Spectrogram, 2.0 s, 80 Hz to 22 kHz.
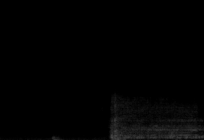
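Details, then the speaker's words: Brunt Blind Engine motorized blind opener, specified to lift 15 pounds: a faint click, then a louder, strained whirring that drags and falls off as it jams. The red light flashes rapidly, which the mobile app shows as overloaded. Motor overload. "you can hear the motor whirring a lot louder and that's it it's got jammed and then red line now is rapidly flashing which on mobile app means that it's overloaded"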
